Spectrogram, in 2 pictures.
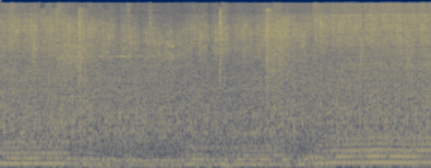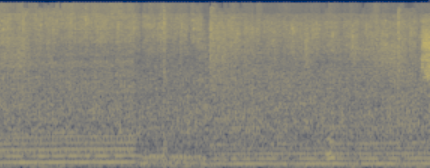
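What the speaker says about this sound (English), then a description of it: "Slightly over rev." A car engine in the driving game My Summer Car revs high and strains through a corner, a steady loud drone with pitch shifts and a brief drop near the middle, with faint tire noise beneath.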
